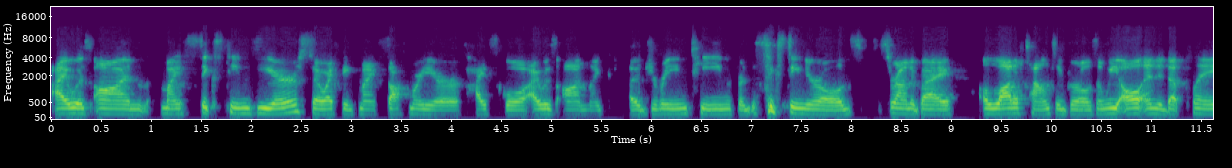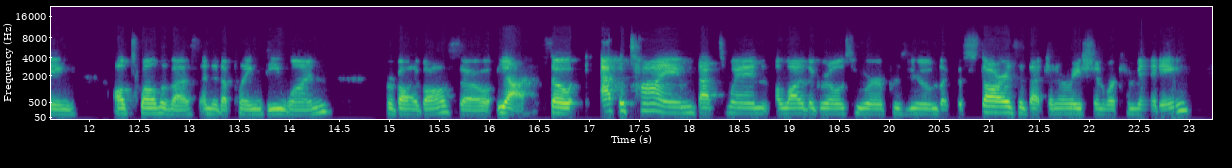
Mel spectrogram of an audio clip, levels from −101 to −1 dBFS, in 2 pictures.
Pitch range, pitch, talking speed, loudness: 135-155 Hz, 145 Hz, 190 wpm, -27 LUFS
